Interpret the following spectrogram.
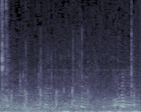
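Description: Indistinct voices of football players talking and calling to each other across the pitch during the post-match handshake, over a low steady rumble.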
